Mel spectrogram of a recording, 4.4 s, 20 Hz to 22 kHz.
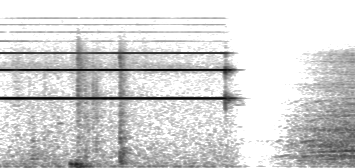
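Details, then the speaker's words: Orvaldi INV-12-840W Home UPS after an F05 repair. A steady high buzz for about three seconds, then it carries a 40 W lamp on battery and switches back to mains charging. Inverter works normally, though the fan makes an odd buzzing. "так лампочка запустилась добре акумулятор розряджається включаю мережу переключилась в нас мережа ла зарядка акумулятора все Ок тільки отой вентилятор Так дивно жршить"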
